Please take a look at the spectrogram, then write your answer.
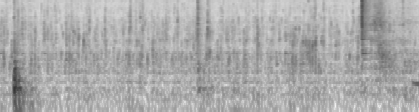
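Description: Duck curry being stirred and sautéed with garlic and chili in a pot, a soft irregular scraping and wet sizzling with a spoon knock near the start and another clink near the end, close and moderately quiet.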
